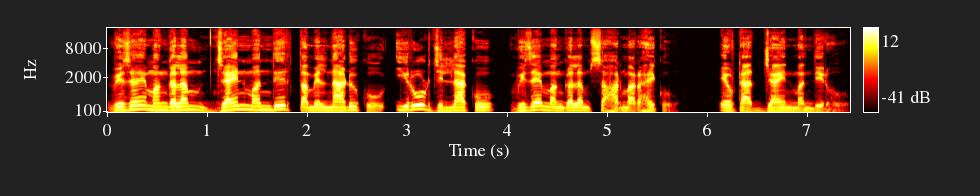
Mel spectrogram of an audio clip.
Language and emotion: Nepali, neutral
